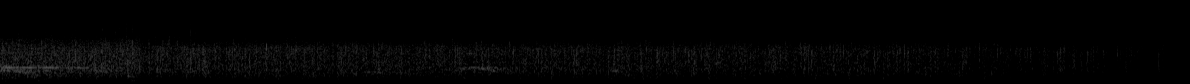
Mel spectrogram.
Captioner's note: applause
